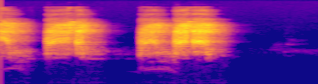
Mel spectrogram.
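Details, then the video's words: Black francolin of the Sindhi type giving two harsh, double-pulsed rasping notes about half a second apart, loud and grating, against silence. "Kala Teetar Bulai | Bular | Kala Teetar Voice | Black Frankoline Voice کالا تیتر کی آواز"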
